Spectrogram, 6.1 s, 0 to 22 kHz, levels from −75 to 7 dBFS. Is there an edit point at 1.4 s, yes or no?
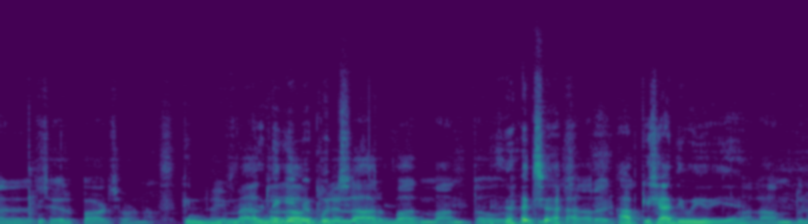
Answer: yes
